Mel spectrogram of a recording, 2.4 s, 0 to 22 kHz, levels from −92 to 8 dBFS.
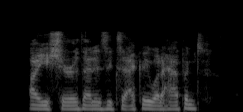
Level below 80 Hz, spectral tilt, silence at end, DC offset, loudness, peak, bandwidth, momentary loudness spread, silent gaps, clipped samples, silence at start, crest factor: -88 dBFS; -3 dB/octave; 0.35 s; under 0.1%; -49 LUFS; -30 dBFS; 7.2 kHz; 10 LU; none; under 0.1%; 0.3 s; 22 dB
